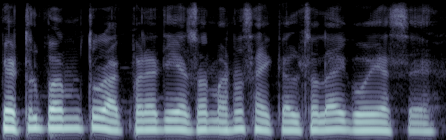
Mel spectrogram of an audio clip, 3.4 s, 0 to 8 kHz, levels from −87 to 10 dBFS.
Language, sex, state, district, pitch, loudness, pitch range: Assamese, male, Assam, Sonitpur, 150 Hz, -17 LUFS, 140-160 Hz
